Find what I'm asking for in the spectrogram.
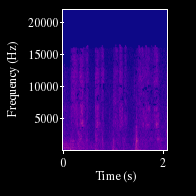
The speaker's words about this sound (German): Ich schreibe hier mal Anfechtung.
